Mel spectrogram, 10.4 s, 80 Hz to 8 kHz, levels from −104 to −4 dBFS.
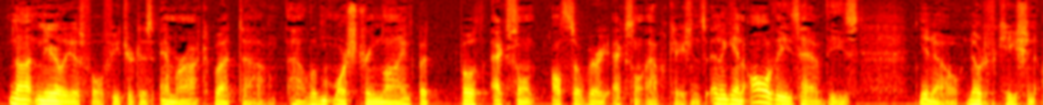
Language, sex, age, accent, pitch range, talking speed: English, male, 50-69, American, 95-110 Hz, 170 wpm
